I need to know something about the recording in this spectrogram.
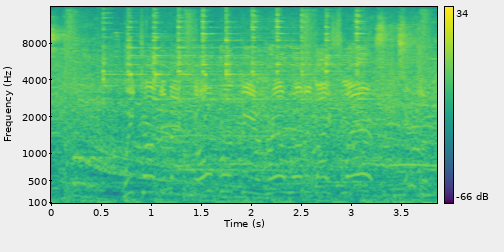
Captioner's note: bell ringing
